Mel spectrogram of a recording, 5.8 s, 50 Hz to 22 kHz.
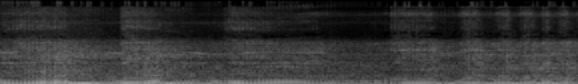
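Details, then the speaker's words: Abandoned Husqvarna mower, possibly a 2002, V-twin, first start: low idle won't hold steady, rising and sagging every second or so; surging idle, owner suspects the carburettor. "good Lord that's freaking awesome you can definitely tell it surges the carburetor like all that stuff I showed you"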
